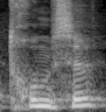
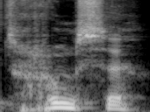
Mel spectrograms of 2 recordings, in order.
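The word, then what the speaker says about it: Tromsø: Français j'arrive pas mais en norvégien les r il les roulent comme en espagnol du coup c'est trumse ok ça marche donc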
